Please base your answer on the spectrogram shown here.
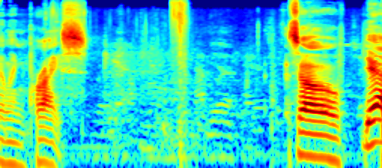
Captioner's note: crowd murmuring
